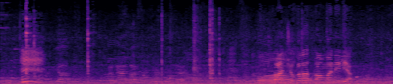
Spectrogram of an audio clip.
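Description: A metal rod clinks against metal tins.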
